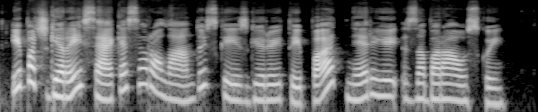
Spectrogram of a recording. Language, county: Lithuanian, Klaipėda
